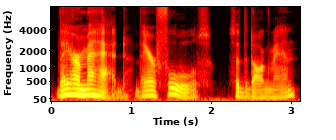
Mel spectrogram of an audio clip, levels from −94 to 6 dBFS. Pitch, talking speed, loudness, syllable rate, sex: 105 Hz, 190 wpm, -20 LUFS, 4.4 syllables/s, male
